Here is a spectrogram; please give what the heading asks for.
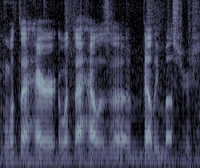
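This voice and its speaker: Lowish-voiced man chatting on a livestream. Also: unhurried. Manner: rambling, puzzled, chatty. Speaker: livestream host of card breaks. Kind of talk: casual chat reacting to viewer comments. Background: music.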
